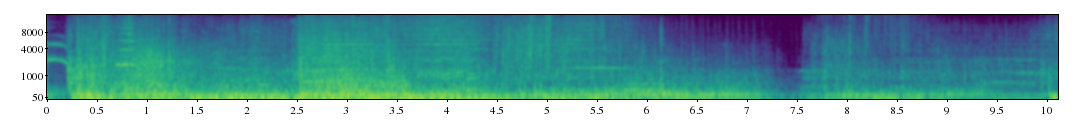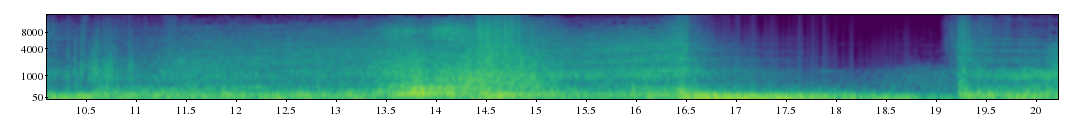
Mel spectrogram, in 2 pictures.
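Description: Action-film trailer mix: dramatic music layered with heavy booms and crashing, shattering impact effects. The level dips briefly about seven seconds in, and a deep low rumble comes near the end.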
